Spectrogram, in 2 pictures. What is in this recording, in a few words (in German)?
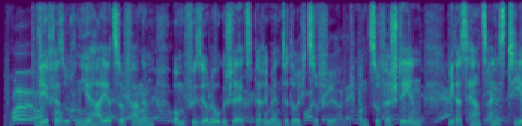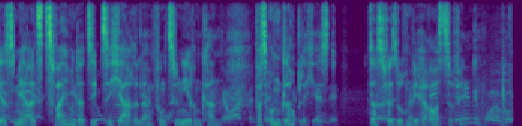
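Voiceover Grönland Forscher; DE; Groenland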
